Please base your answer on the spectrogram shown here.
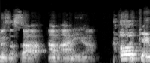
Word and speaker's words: Ahneeahm: Ahneeahm? How do you pronounce your name? I'm sorry. His name is Ahsaf. He's actually borrowing my account. So his name is Ahsaf. I'm Ahneeahm.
